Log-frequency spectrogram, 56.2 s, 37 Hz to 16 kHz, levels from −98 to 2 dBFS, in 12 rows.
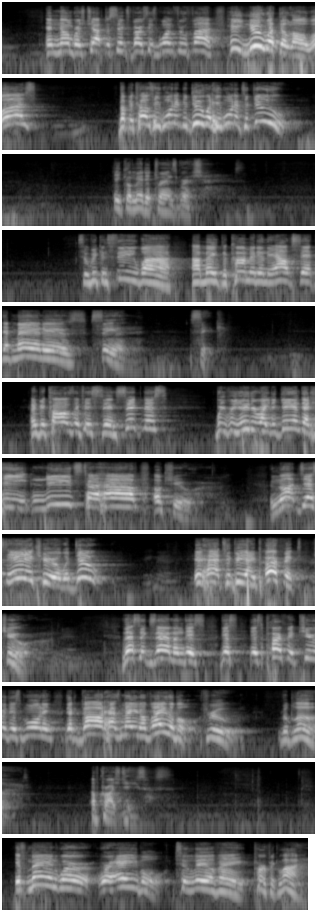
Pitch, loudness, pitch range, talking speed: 270 Hz, -23 LUFS, 225-350 Hz, 110 wpm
